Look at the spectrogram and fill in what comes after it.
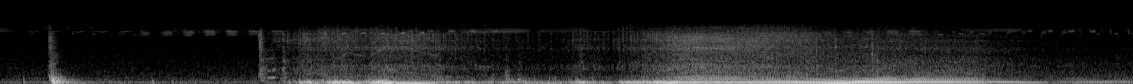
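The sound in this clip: A car engine starts and drives away: a brief click, then a low rumble that builds and swells with wavering engine tones, easing slightly at the end.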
